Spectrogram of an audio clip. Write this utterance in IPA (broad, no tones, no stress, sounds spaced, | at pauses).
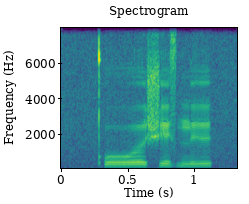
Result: kʼ oː ə̯ ʃ e z n̪ ɪ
